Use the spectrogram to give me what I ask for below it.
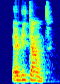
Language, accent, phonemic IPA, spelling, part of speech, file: French, Canada, /a.bi.tɑ̃t/, habitantes, noun, LL-Q150 (fra)-habitantes.wav
- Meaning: plural of habitante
